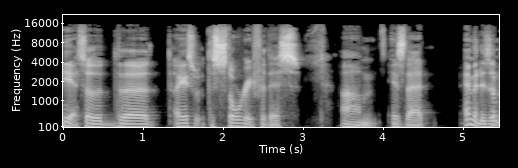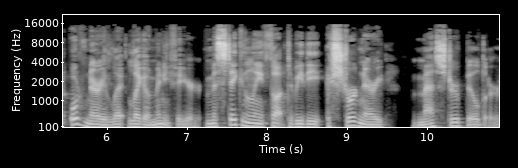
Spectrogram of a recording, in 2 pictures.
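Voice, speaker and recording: A man with an American accent talks at a moderate pace in a plain, everyday voice, fairly low in pitch with ordinary pitch variation and very even loudness, on a very clean recording with a silent background. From United States. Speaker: podcast co-host. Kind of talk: casual chat.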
